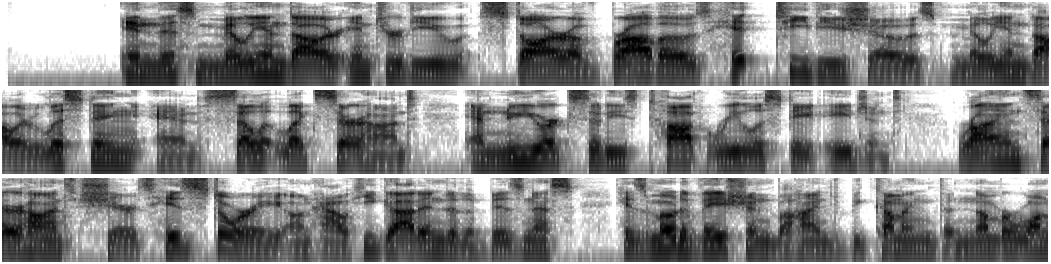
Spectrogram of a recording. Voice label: interview promo; Serhant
